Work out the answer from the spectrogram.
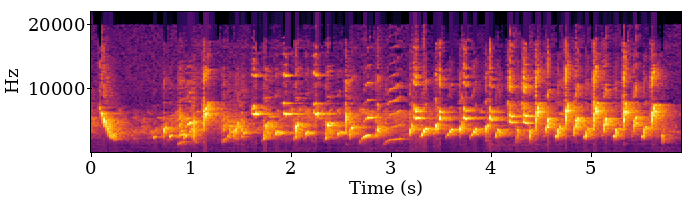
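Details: European goldfinch competing in a goldfinch song world championship: a long, lively stream of sharp chirps, rising slurs and trills, dense and loud without pause.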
